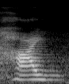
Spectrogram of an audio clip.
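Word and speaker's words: high: इसको पढ़ते हैं हाई। यहां पर भी घ का उच्चारण जी एच का उच्चारण नहीं हो रहा है।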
